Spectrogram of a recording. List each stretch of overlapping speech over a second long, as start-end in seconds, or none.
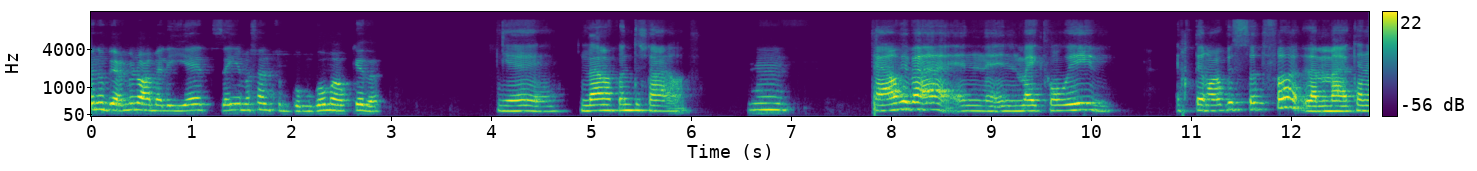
none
